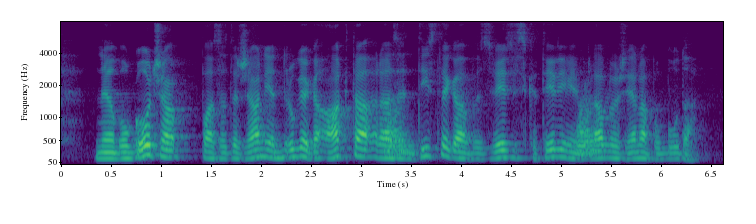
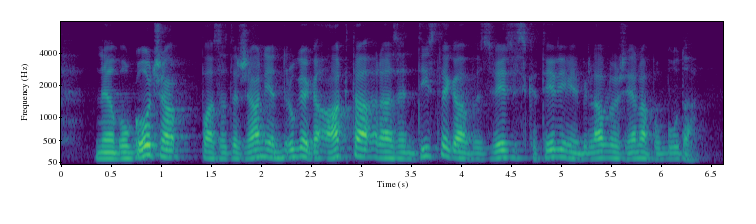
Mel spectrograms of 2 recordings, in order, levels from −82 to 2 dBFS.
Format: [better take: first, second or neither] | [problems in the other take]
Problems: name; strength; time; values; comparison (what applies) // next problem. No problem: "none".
second | background sound (Brass instrument); 9 dB below the speech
